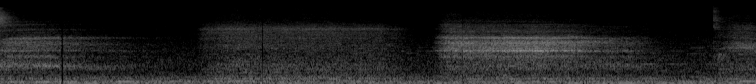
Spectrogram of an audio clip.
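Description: Slow, audible exhales during a restorative yoga session: long, soft, breathy hisses that swell and fade in a few waves, close to the microphone with no talking.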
